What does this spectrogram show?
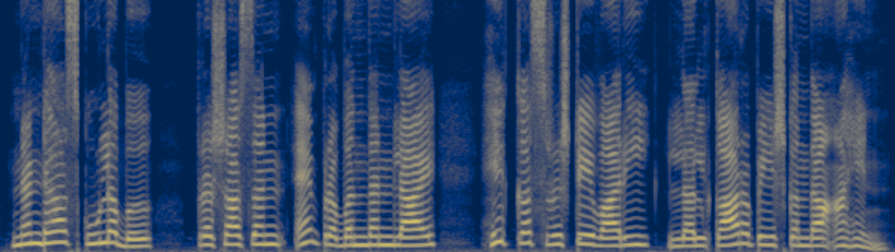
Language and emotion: Sindhi, neutral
